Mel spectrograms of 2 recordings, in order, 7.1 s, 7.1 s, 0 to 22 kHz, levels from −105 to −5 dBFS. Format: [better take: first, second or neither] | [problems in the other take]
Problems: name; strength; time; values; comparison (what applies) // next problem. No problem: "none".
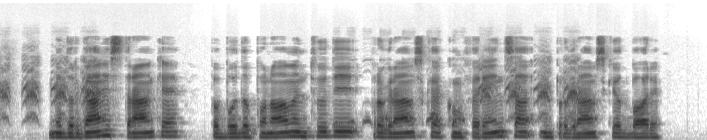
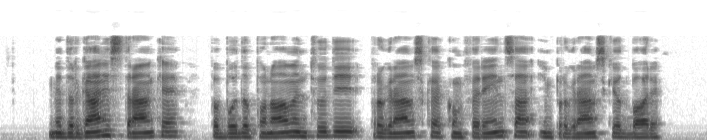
second | noise reduction (neural mask model RNNoise)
